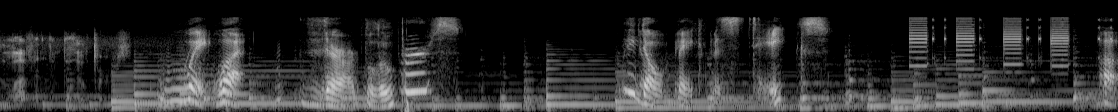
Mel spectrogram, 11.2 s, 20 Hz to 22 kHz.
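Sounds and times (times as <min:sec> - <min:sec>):
speech: 0:00.2 - 0:02.6, 0:03.2 - 0:04.5, 0:06.3 - 0:08.4
mobile phone ringtone ringing a bright stepped melody: 0:09.1 - 0:11.1.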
